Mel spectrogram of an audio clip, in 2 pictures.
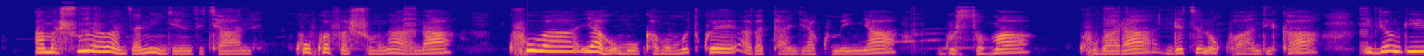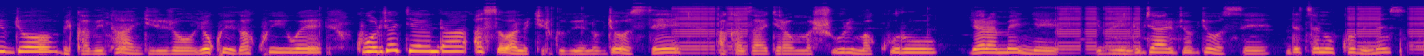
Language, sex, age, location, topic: Kinyarwanda, female, 18-24, Nyagatare, education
